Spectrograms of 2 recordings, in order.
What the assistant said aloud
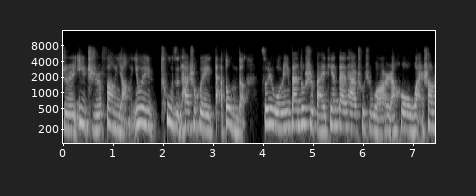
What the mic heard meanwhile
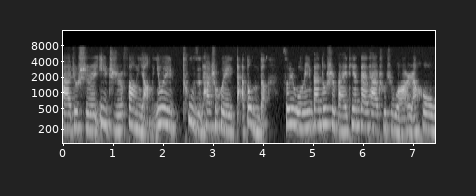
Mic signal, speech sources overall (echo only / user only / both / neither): echo only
